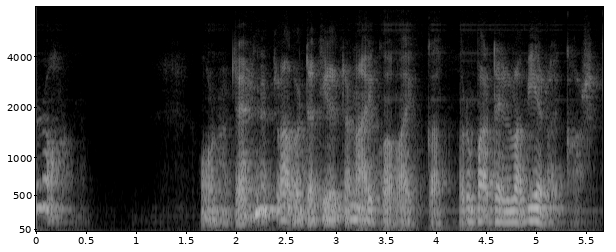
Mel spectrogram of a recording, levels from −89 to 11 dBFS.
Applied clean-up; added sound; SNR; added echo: neural separator model SepFormer DNS4.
